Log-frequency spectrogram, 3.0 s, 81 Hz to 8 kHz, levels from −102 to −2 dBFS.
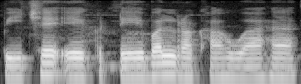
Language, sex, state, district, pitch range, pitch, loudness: Hindi, male, Jharkhand, Garhwa, 110-115 Hz, 110 Hz, -17 LUFS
